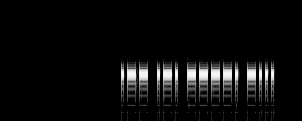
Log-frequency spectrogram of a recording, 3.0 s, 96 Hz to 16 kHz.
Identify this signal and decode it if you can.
Morse code, heard as a keyed tone, about 40 wpm, 700 Hz. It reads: WR9B
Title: USA Call Signs - 2x Character Spacing - 40wpm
